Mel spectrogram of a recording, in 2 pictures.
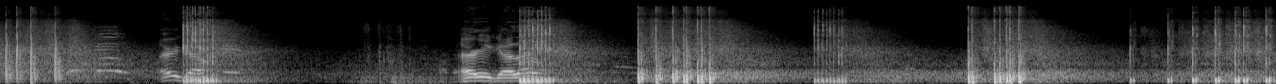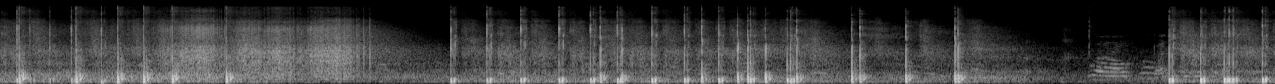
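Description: Fireworks rockets whistle as they rise.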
